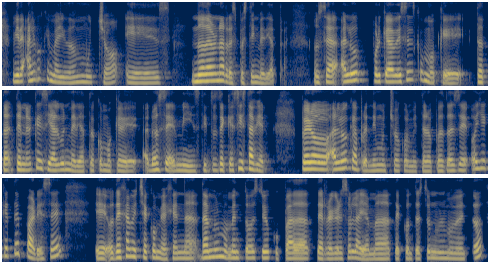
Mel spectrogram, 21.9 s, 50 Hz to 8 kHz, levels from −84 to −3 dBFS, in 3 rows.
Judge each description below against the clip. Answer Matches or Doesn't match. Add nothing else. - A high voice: Matches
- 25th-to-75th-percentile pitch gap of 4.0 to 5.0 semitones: Matches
